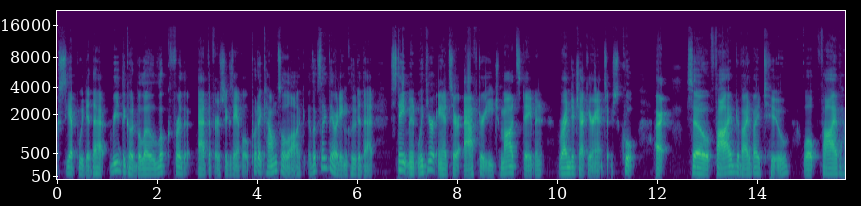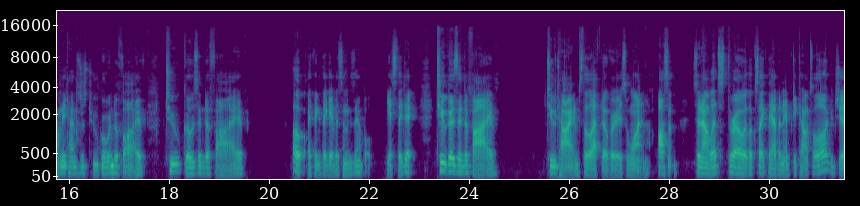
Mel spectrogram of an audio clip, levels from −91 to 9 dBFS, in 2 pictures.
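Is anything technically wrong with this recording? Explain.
No, nothing technically wrong can be heard in this audio; the signal stays intact and consistent throughout.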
